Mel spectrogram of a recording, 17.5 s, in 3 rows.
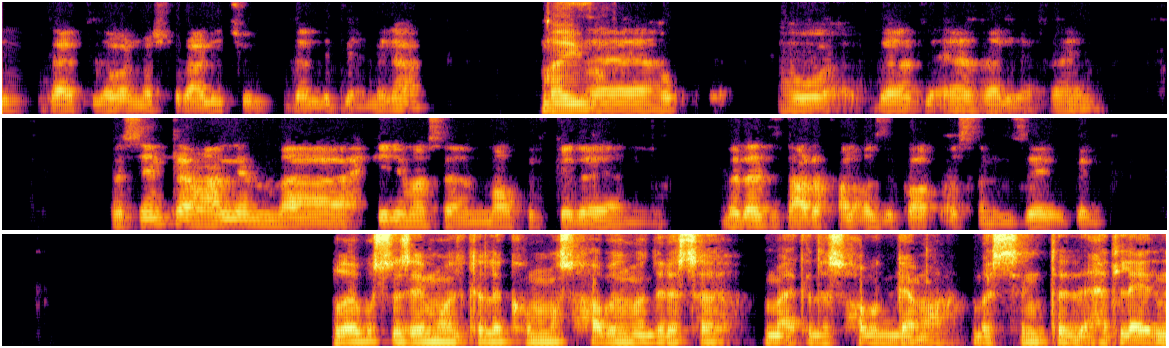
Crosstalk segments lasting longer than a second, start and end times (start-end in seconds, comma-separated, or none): none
